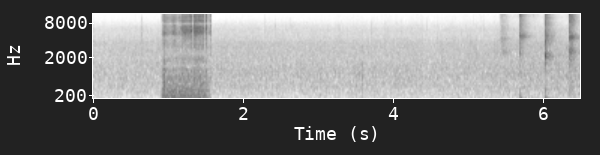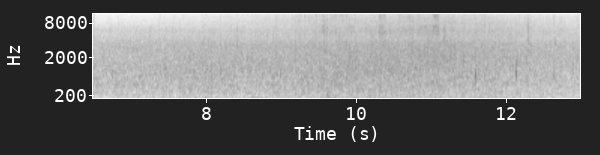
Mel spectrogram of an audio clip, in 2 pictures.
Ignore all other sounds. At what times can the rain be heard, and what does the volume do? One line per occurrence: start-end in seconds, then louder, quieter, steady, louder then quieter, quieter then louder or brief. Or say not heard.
0.0-12.9 louder.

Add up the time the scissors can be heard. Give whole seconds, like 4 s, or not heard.
3 s.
